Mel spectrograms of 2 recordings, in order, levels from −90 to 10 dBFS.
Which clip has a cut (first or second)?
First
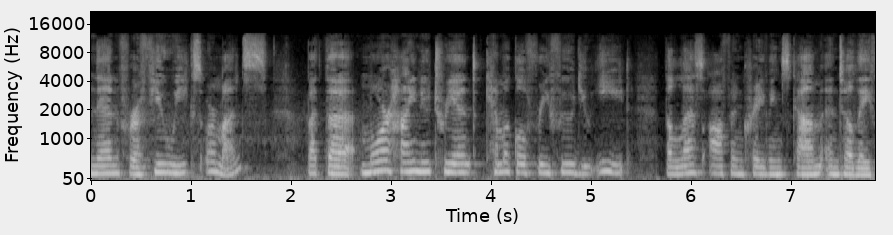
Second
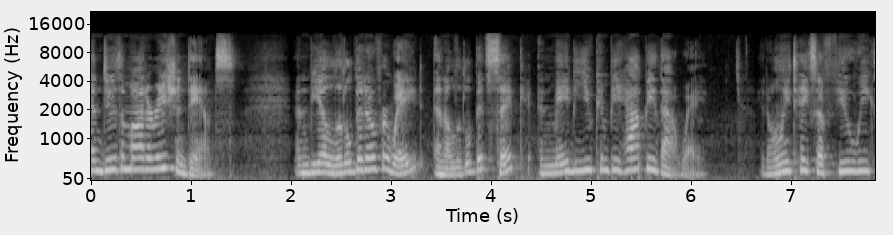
second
